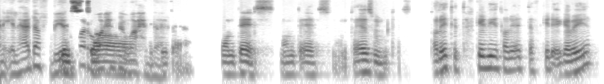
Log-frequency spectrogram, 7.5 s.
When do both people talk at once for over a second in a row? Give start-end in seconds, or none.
0.7-2.1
